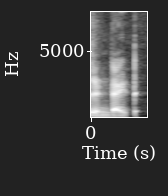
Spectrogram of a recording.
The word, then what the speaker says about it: indict: Actually, the pronunciation is indict.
